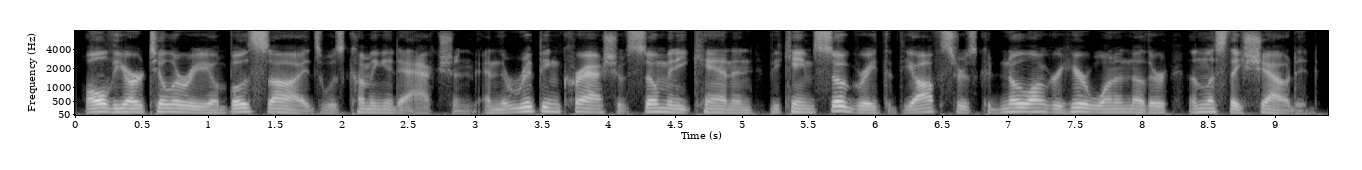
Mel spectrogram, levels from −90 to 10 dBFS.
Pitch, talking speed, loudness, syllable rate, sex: 110 Hz, 210 wpm, -20 LUFS, 5.9 syllables/s, male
